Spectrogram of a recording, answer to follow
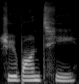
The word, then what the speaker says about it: Jubbonti: Have you heard about a new medication called Jabonti? This video will help you understand what Jabonte is, how it works, and what you need to know to make informed decisions about your bone health. Jabonti, pronounced jubanti, is an injectable medication designed to help strengthen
